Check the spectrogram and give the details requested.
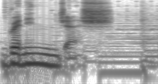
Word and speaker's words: Greninja: It's pronounced Greninja.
